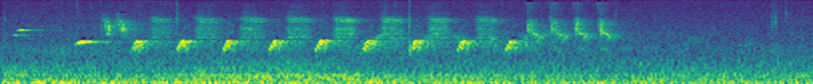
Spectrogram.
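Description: Nightingale singing one faint phrase: about ten identical notes repeated at roughly three a second, ending in a quick run of faster, higher notes.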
